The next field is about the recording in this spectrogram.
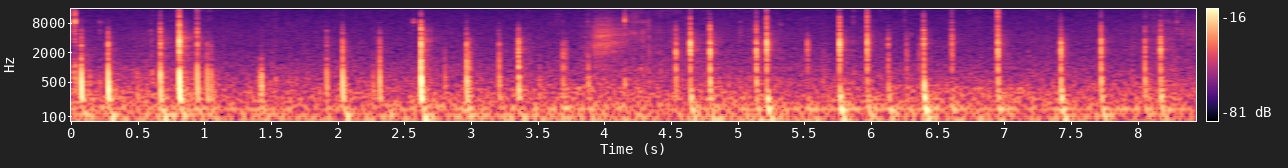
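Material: Plastic.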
